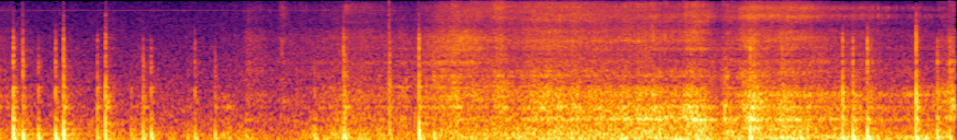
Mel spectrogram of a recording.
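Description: Fingernails on both hands tap and scratch across a solid, light maple butcher block tabletop. Quiet, sharp clicks with almost no ring are scattered irregularly over a soft, continuous scratching hiss that grows slightly louder toward the end.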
